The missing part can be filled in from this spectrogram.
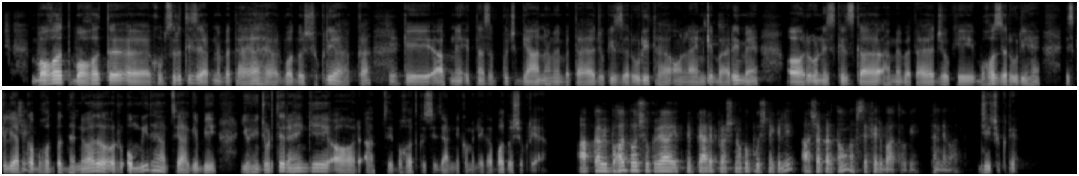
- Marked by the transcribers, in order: in English: "स्किल्स"
- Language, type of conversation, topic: Hindi, podcast, ऑनलाइन सीखने से आपकी पढ़ाई या कौशल में क्या बदलाव आया है?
